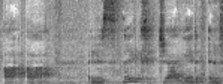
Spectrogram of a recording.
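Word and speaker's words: ʻaʻā: their names from Hawaiian words i lava is pronounced aha it is thick jagged and fast-moving it Carrie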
